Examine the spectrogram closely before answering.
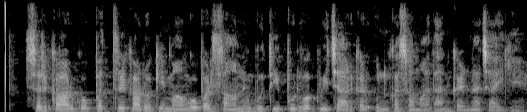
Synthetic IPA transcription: sɐɾkaːɾkopɐt̪ɾəkaːɾõkimãːŋɡõpɐɾsaːnʊbʱʊt̪ipuːɾʋəkʋɪt͡ʃaːɾkəɾʊnkasɐmaːd̪ʱaːnkɐɾnat͡ʃaːɦieː

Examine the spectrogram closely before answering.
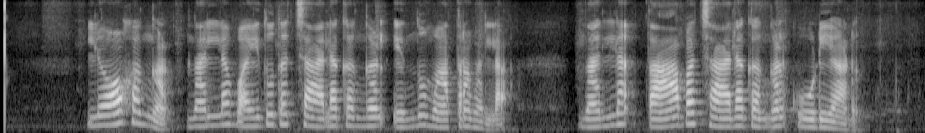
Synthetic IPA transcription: lo̞ːhɐŋːɐ̰ɭnɐlːɐʋɐjd̪uðɐt͡ɕːaːlɐɣɐŋːɐɭe̞nːumaːt̪rɐmɐlːɐ̰ | nɐlːɐt̪aːbɐt͡ɕaːlɐɣɐŋːɐɭkuːɽija̰ːɳɨ̰

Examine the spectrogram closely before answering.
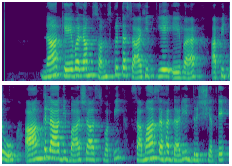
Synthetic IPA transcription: naːkeːʋɐlɐmsɐmskɾɪt̪ɐsaːɦit̪jeːʔeːʋɐɐpit̪uaːŋɡɐlaːd̪ibʱaːʂaːsʋɐpisɐmaːsɐɦɐd̪ɐɾid̪ɾɪʃjɐt̪eː

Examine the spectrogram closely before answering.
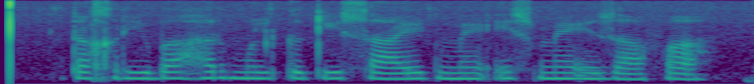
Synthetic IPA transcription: t̪ɐxɾiːbaɦɐɾmʊlkːisaːɪkmẽʔɪsmẽɪzaːfa

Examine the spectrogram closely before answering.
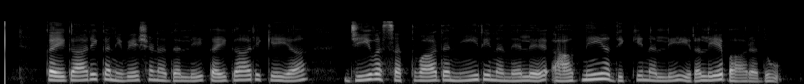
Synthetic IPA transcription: kɐjɡaːɾikɐniʋɛːʂɐɳɐd̪ɐlːikɐjɡaːɾikɛjɐ | d͡ʒiːʋɐsɐt̪ʋaːd̪ɐniːɾinɐnɛleʔaːɡniːjɐd̪ikːinɐlːiːɾɐleːbaːɾɐd̪u

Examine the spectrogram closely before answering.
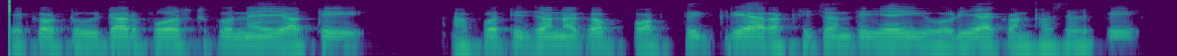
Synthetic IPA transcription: ekɔʈuiʈɔɾposʈkuneĩɔt̪i | apɔt̪id͡ʒɔnɔkɔpɾɔt̪ikɾijaɾɔkʰit͡ʃʰɔnt̪ieɦioɽijakɔɳʈʰɔs̬elpi

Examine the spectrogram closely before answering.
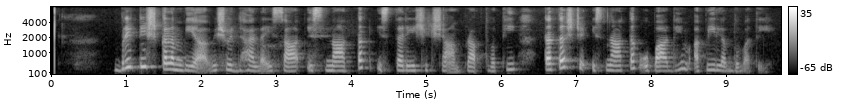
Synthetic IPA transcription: bɾiʈiʃkɐlɐmbija̰ːʋiʃʋid̪ʱːaːlɐ̰jsaːisnaːt̪ɐkist̪ɐɾeːʃikʃa̰ːmpɾaːp̚t̪ʋɐt̪ʰit̪ɐt̪ɐʃt͡ʃɐʔisnaːt̪ɐkupaːd̪ʱimɐpiːlɐb̚d̪ʱuʋɐ̰t̪ḭ

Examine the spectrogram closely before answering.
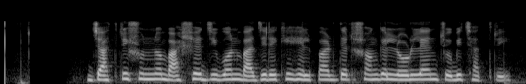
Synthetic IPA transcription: d͡ʑat̪ːɾiʃunːobaʃed͡ʑibonbad͡ʑiɾekʰeɦelpaɾd̪eɾʃɔŋɡeloɽlent͡ɕobit͡ɕʰat̪ːɾi

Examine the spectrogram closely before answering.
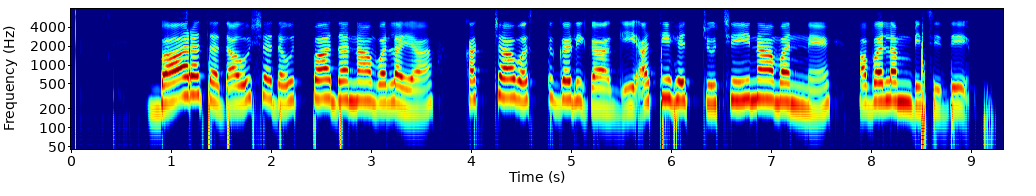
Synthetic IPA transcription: bʱaːɾɐt̪ɐd̪ɐwʃɐd̪ɐut̪̚paːd̪ɐnaːʋɐlɐjɐ | kɐːaːʋɐst̪uɡɐɭiɡaːɡiʔɐt̪iɦe̞t͡ʃːut͡ʃiːnaːʋɐnːe | ɐʋɐlɐmbisid̪e

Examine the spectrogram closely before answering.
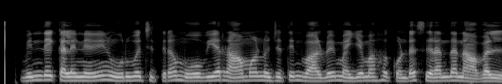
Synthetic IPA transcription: ʋɪnd̪ɐɪkːɐɭɐɲɐnɪnʊɾʊʋɐt͡ʃːɪt̪ːɪɾɐmoːʋɪjɐɾːaːmaːnʊd͡ʒɐt̪ːɪnʋaːɭʋɐɪmɐjːɐmaːɣɐkːɔɳɖɐsɪɾɐnd̪ɐnaːʋɐl

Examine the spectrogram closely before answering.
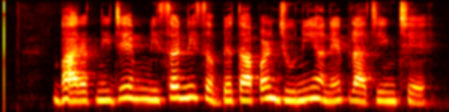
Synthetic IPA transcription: bʱaɾət̪nid͡ʒemːisəɾnisəbʱjət̪apəɳd͡ʒuniənepɾat͡ʃint͡ʃʰe

